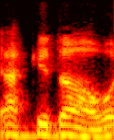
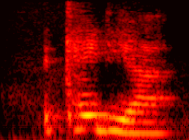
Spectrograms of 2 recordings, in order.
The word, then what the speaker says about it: Akedah: By the way, how did you pronounce that? I say Akedah. What do you say? – Acadia. – Acadia. – Okay. It doesn't matter.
